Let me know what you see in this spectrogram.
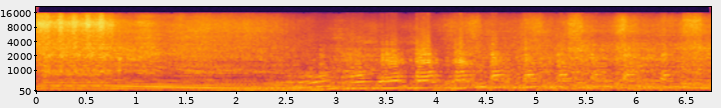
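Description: Car engine revving: a loud, close engine note that sinks slowly, then swells up and down several times in slow revs.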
